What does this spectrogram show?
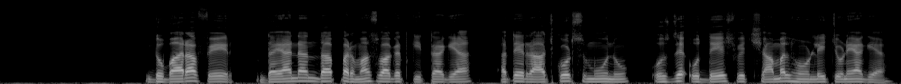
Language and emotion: Punjabi, neutral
